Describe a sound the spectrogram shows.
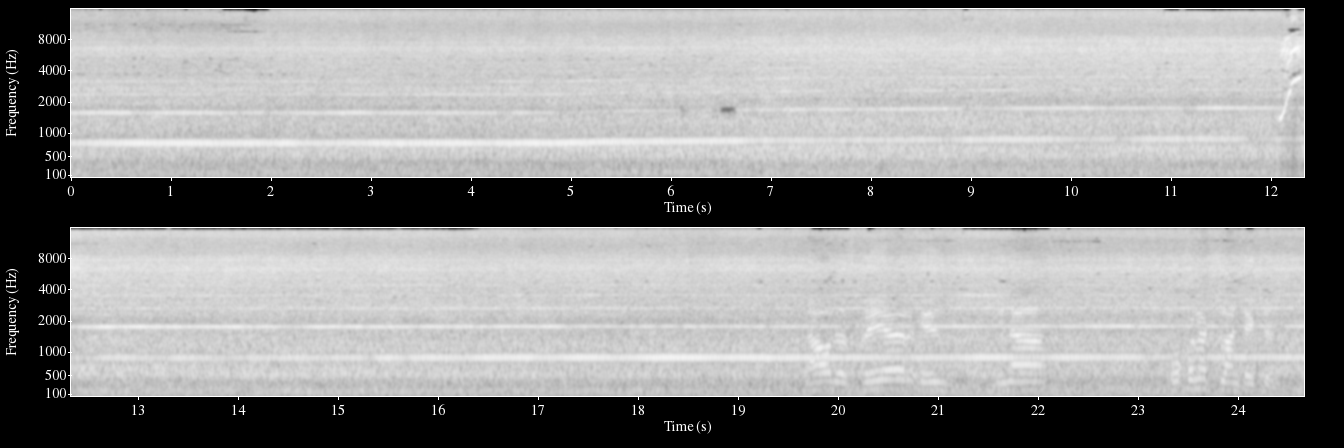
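A sprayer fan blows with a high steady whine and rushing hiss.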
